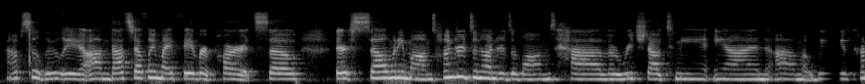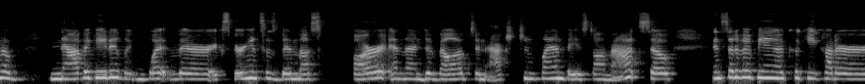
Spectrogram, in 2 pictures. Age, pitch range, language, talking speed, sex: 10-29, 245-290 Hz, English, 185 wpm, female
